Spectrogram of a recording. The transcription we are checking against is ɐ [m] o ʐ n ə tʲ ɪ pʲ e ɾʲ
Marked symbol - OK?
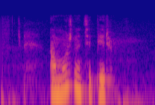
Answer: yes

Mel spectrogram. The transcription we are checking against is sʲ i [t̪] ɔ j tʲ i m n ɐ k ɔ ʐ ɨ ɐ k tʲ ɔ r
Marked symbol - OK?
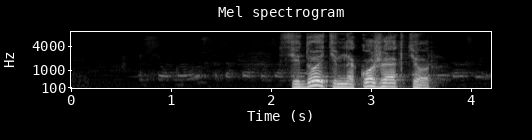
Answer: no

